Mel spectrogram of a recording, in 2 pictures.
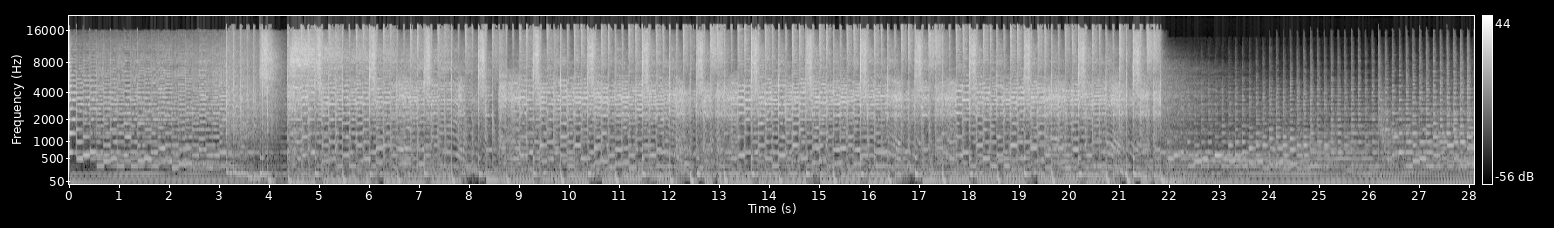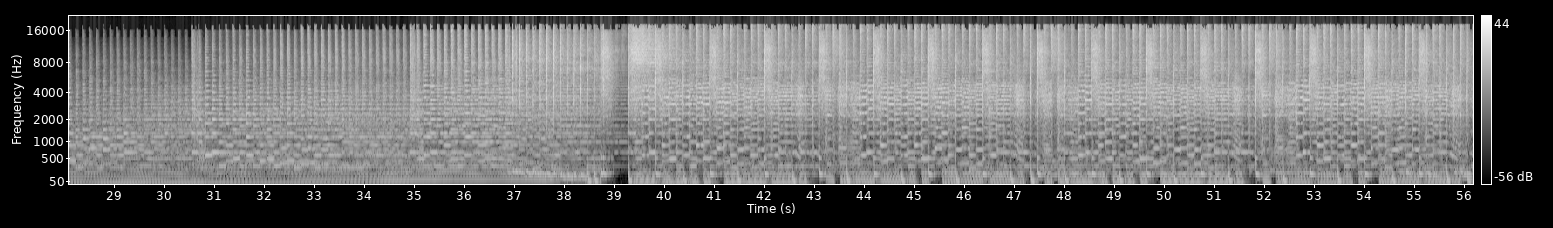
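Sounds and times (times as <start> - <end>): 
energetic high energy synthwave music: 0.0 - 56.1
funky guitar: 3.2 - 23.0, 36.5 - 56.1.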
